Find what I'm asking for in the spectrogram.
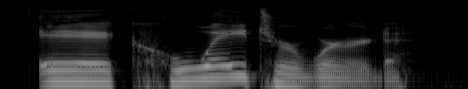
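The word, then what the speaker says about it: equatorward: Equator word. Okay. It is spelled equator ward. This is one word, equator, and then W-A-R-D at the end, but it's pronounced equator word.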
